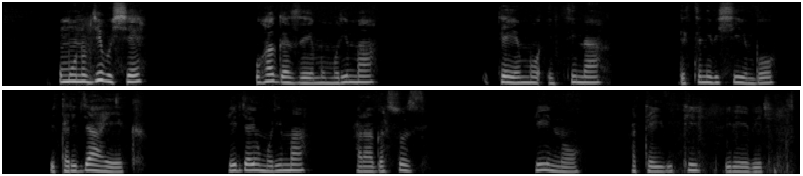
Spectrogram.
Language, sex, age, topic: Kinyarwanda, female, 18-24, agriculture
